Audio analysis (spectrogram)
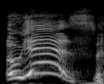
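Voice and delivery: high, loud mock-announcer reply; radio voice. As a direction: answer like a DJ's wife, hammed up. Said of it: "if you talk like that".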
